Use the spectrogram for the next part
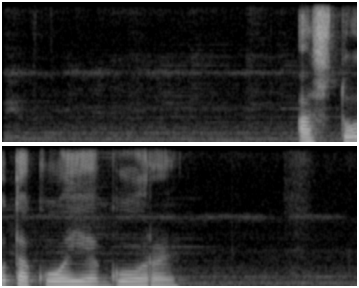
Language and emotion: Russian, neutral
